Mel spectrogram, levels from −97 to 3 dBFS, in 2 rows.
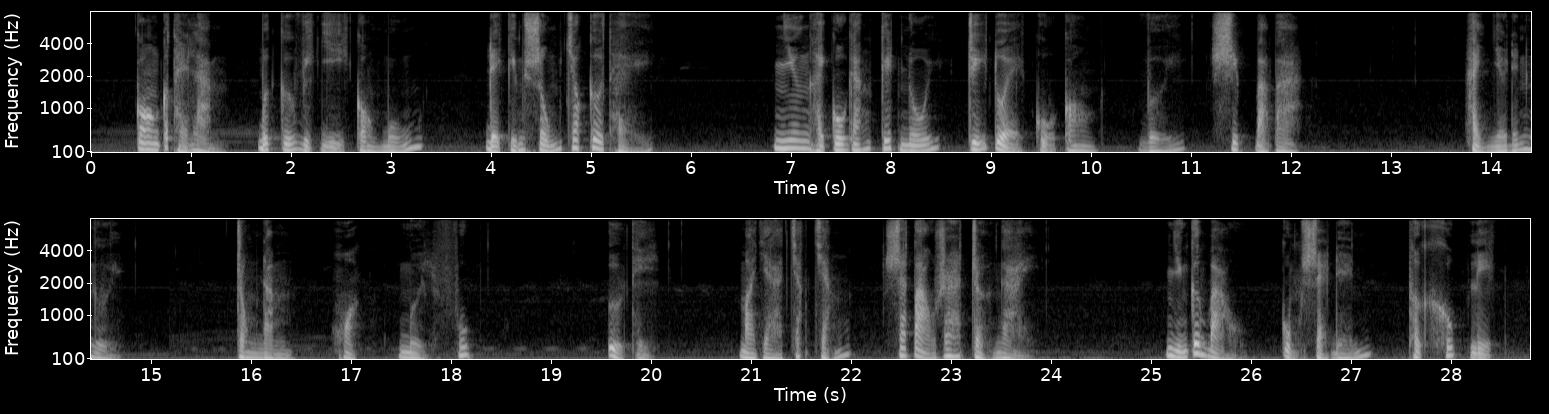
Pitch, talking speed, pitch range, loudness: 95 Hz, 120 wpm, 90-120 Hz, -32 LUFS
